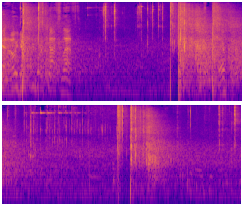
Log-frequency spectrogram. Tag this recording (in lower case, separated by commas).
outside, urban or man-made, speech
